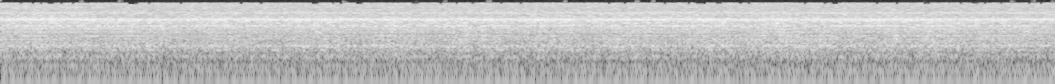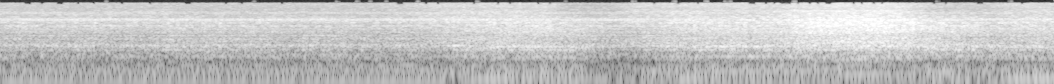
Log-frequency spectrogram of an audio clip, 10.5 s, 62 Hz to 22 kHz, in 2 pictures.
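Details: 1976 Mercury back running, ignition already set up, replacement gaskets still on order: even, smooth low idle with a steady rumble, no stumbling, and a brief blip near the end.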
